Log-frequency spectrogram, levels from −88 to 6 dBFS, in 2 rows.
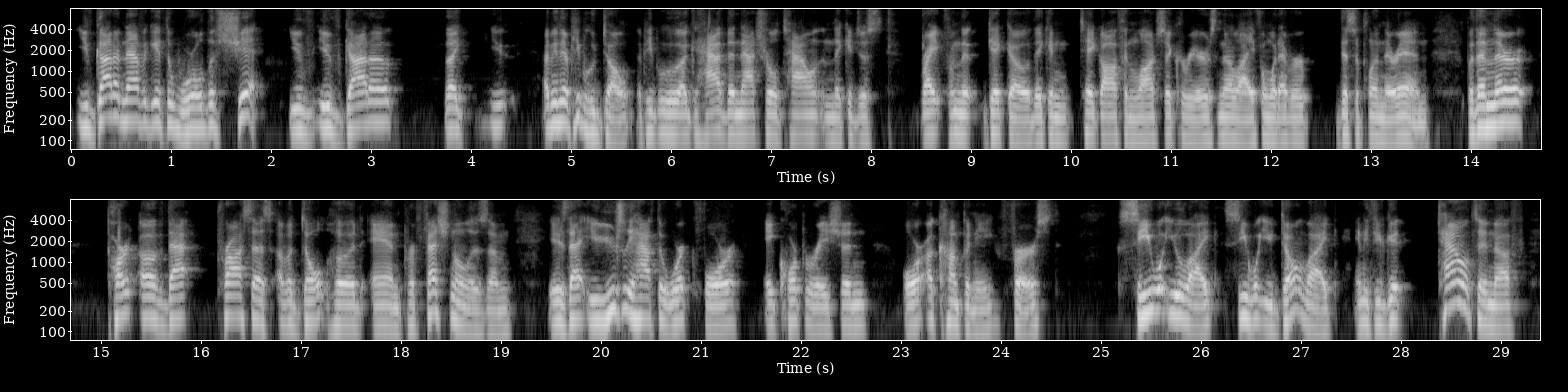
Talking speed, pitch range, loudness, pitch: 190 wpm, 120-160 Hz, -19 LUFS, 125 Hz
